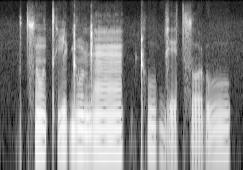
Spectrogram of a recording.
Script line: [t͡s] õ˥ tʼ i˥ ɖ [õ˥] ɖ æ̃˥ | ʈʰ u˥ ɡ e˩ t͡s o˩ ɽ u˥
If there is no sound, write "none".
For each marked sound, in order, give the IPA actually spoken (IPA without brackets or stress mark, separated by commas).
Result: t͡s, ũ˥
